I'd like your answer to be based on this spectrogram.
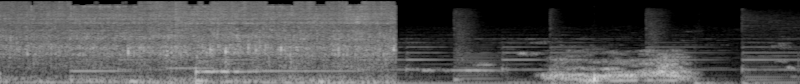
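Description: Mixed vegetables with corn and taro sizzle loudly in a pan, a steady frying hiss that cuts off abruptly halfway, followed by quieter clattering stirs and intermittent sizzles.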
